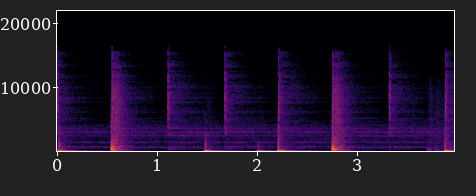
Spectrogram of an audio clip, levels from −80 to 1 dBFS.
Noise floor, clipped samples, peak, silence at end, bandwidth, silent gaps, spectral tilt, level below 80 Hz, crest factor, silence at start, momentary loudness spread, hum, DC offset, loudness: -51 dBFS; under 0.1%; -12 dBFS; 0 s; 16 kHz; none; -5 dB/octave; -34 dBFS; 20 dB; 0 s; 14 LU; none; under 0.1%; -35 LUFS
